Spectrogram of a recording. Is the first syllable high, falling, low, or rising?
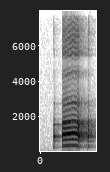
falling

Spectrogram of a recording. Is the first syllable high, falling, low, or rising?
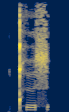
low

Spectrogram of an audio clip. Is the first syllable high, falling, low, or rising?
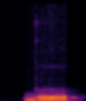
low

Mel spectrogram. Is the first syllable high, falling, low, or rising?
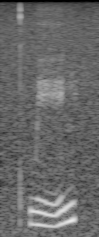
rising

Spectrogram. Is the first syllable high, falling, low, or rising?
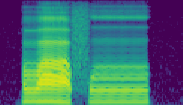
falling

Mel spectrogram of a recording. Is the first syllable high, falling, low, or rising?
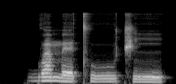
high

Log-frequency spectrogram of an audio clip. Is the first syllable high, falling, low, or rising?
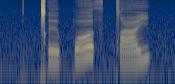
low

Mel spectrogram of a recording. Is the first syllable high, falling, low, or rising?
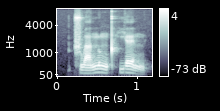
rising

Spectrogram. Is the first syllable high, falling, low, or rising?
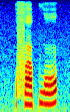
rising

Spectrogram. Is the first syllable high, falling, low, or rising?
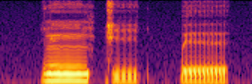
high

